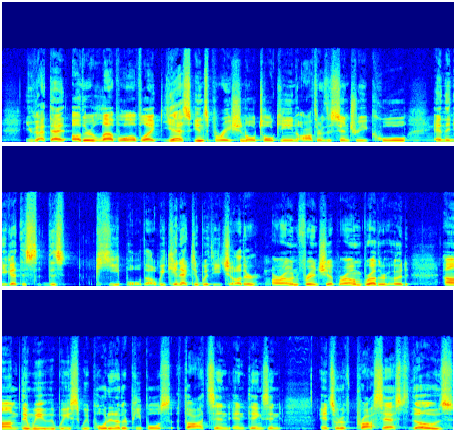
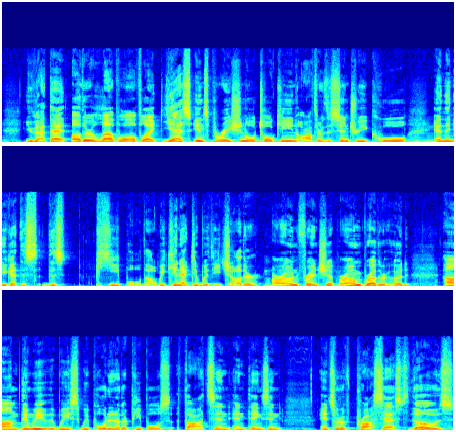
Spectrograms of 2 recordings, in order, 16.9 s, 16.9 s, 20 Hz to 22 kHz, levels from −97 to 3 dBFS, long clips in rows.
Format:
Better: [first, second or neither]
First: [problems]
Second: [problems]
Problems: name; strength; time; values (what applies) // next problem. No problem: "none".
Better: second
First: thin; very; fading below 350 Hz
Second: none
